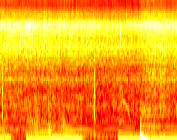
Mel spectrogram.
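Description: Tomato frying in a pan with eggs and bread nearby, a steady broadband sizzle running throughout, loud and close, with low hum-like tones from the stove in the background.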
